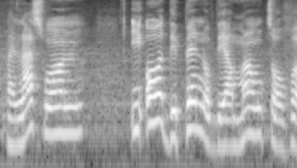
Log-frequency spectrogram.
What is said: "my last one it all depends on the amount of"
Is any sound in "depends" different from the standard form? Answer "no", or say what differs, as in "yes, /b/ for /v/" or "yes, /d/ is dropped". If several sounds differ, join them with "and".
yes, /z/ is dropped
